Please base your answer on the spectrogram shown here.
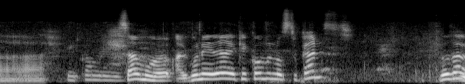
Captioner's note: in Spanish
